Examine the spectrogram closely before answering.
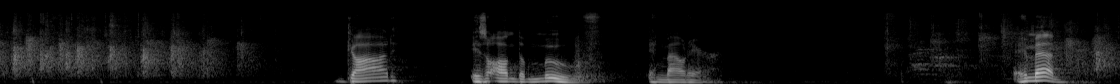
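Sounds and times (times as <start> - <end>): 
crowd applauding: 0.0 - 2.7, 8.9 - 11.2
speech: 3.5 - 4.1, 4.7 - 7.2, 10.2 - 10.8.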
